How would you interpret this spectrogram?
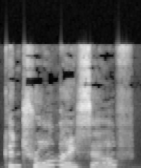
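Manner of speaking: high, loud, indignant echo; yelling. A narrator's reading. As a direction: throw it back as an outraged yell. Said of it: "yelled Fern".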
